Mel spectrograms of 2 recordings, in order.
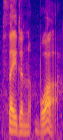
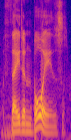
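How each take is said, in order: First: The second word is given a French pronunciation. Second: The second word is given an English pronunciation. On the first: The speaker calls it wrong. "spelt in a rather French manner, it should be pronounced as such" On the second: The speaker calls it right. "it's actually pronounced"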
